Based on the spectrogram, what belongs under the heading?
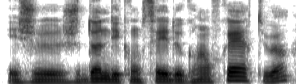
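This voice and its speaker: A man with a somewhat low voice recounts a personal story as a podcast guest. He talks in a loose, conversational way, dropping fillers as he goes. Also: lively intonation, moderate pace, darkish tone.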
